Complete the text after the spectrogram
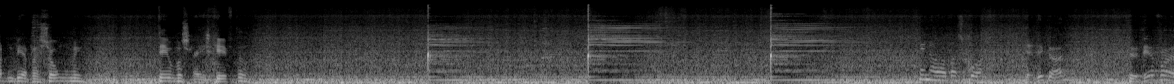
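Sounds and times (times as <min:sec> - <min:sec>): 
speech: 0:00.0 - 0:03.0, 0:09.2 - 0:11.7
low hum: 0:02.6 - 0:11.3
blacksmith hammer striking metal on anvil: 0:04.2 - 0:09.2.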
